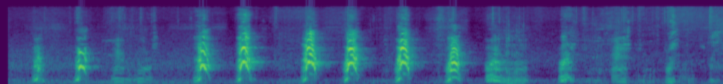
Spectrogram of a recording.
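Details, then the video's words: A Chihuahua fighting a Rottweiler, with a string of sharp, high barks, roughly one per second, and short growly yaps between them. "Crazy Chihuahua fights Rottweiler"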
